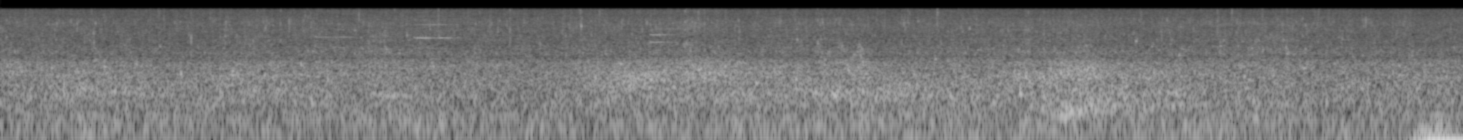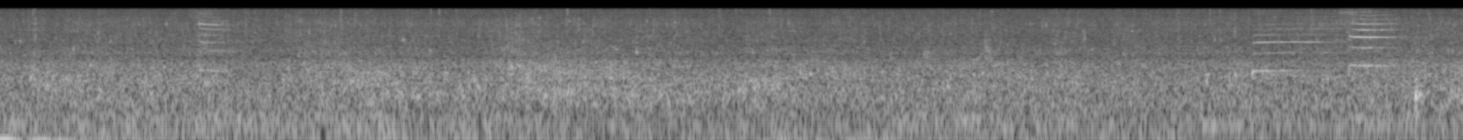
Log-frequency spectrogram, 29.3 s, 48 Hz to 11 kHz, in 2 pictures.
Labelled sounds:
3.1	3.5	killer whale, northern resident, G clan, call N24ii, 2.5 to 2.7 kHz
4.1	4.5	killer whale, northern resident, G clan, call N24ii, 2.4 to 4.2 kHz
6.4	6.7	killer whale, northern resident, G clan, call N24ii, 1.9 to 2.2 kHz
16.6	16.9	killer whale, northern resident, G clan, call N24ii, 2.0 to 4.5 kHz
27.1	28.6	killer whale, northern resident, G clan, call N24ii, 0.78 to 7.2 kHz

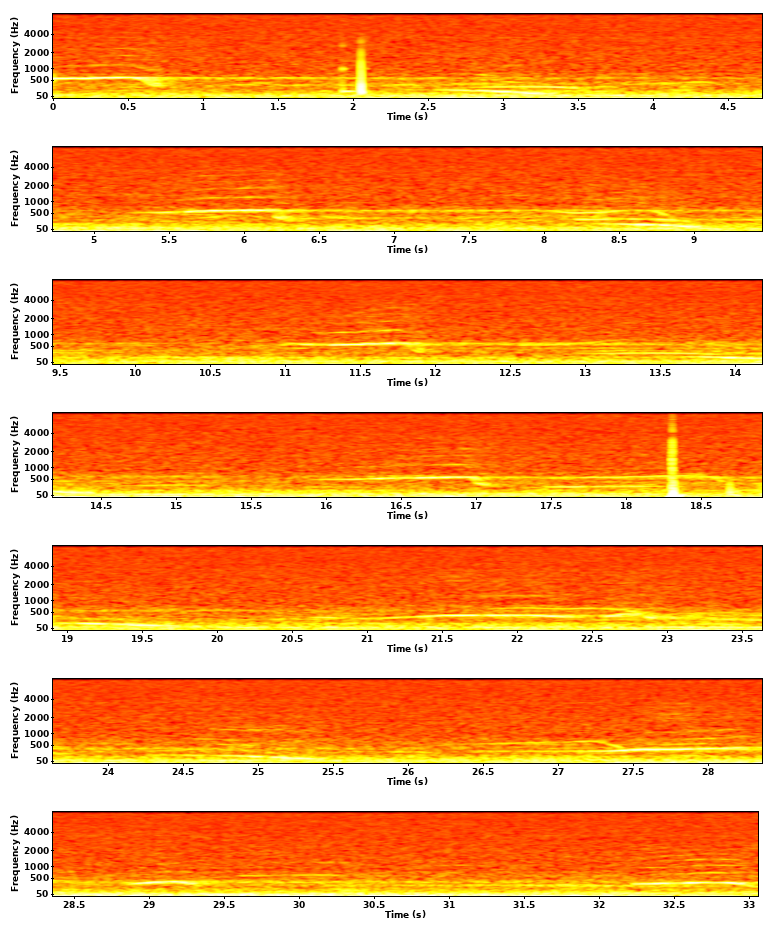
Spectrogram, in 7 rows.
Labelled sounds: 0.2	0.5	humpback whale, 1.1 to 1.2 kHz
5.6	6.2	humpback whale, 1.1 to 3.1 kHz
11.2	11.8	humpback whale, 0.99 to 1.3 kHz
16.7	17.0	humpback whale, 1.1 to 1.2 kHz
24.8	25.1	humpback whale, 1.1 to 1.2 kHz

